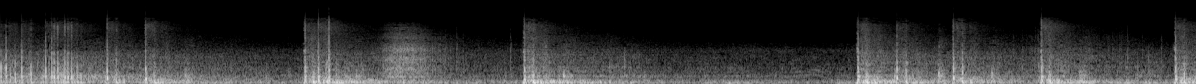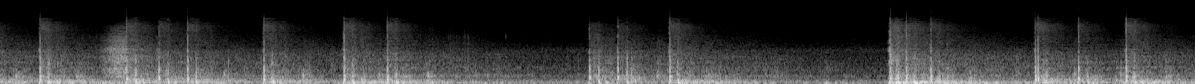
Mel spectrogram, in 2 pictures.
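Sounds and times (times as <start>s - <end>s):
firework shells bursting: 8.6s - 17.1s.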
